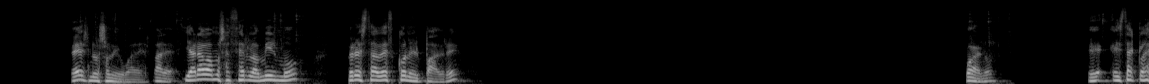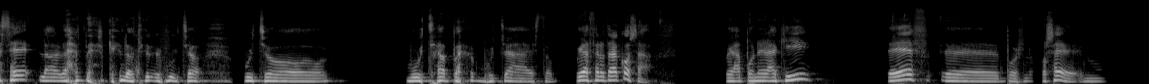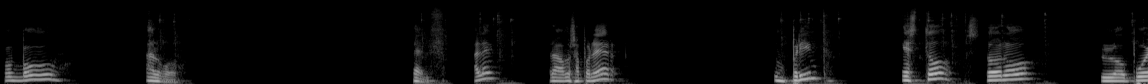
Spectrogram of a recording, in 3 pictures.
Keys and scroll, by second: 0.7 ctrl+p, 0.9 ctrl+p, 1.1 Return, 1.4-8.1 typing, 8.2 Return, 9.6 ctrl+p, 9.8 ctrl+p, 10.0 Return, 11.7 typing, 18.9 Return, 26.8-28.5 typing, 31.0-34.4 typing.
